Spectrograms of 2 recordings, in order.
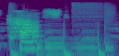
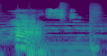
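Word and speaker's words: Caste: This is Cast. Am I saying it right? Cast.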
